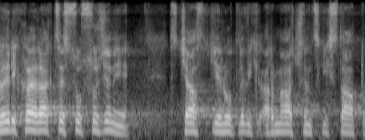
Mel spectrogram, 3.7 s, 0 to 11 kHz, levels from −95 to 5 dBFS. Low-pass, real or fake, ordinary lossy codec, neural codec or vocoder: 9.9 kHz; real; Opus, 32 kbps; none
